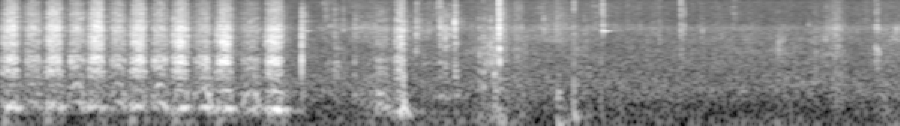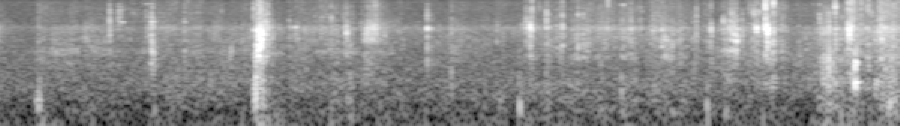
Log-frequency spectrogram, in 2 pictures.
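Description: An axe chops into a log with sharp thuds.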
